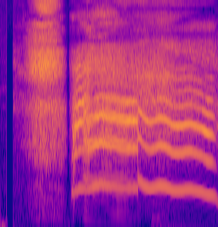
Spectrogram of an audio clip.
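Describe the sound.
A voice imitates a guttural scream: a short, harsh breathy rasp, then a loud, sustained, strained cry lasting over a second that holds steady and sags slightly in pitch before cutting off.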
